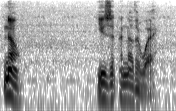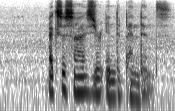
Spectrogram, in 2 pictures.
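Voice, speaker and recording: An actor playing a wealthy, controlling male client, terse and quietly authoritative, in an understated audio drama. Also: mid-range voice, animated, unhurried, creaky, a little hiss or hum. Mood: calm, firm.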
